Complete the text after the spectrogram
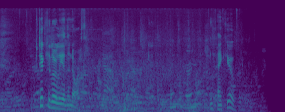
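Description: A middle-aged woman speaks calmly close to a microphone.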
